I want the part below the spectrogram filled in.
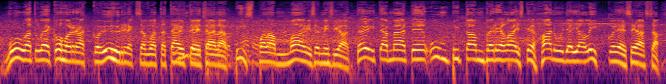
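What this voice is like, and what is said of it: Rauma dialect of Finnish. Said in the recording (Finnish): “Eikä mun luonnon kaunis Rauman murteeni ole siltikään muuttunut miksikään”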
